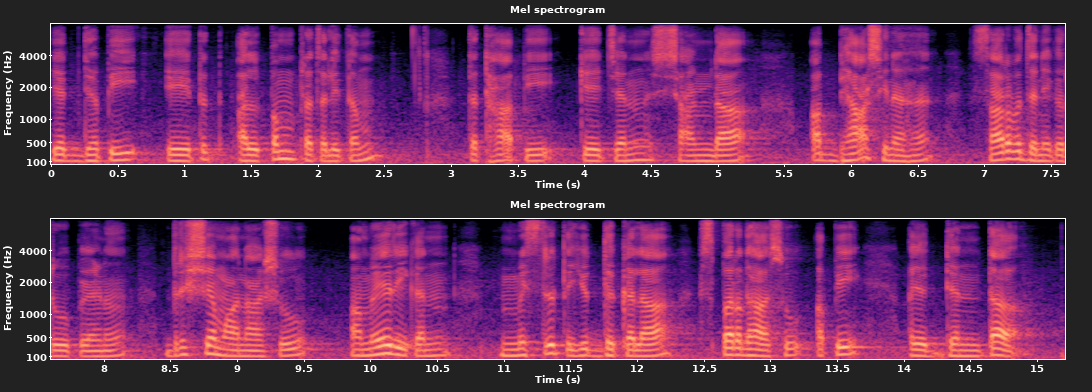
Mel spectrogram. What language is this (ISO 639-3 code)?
san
